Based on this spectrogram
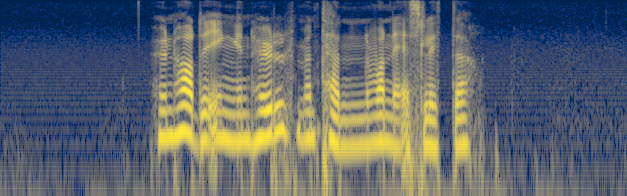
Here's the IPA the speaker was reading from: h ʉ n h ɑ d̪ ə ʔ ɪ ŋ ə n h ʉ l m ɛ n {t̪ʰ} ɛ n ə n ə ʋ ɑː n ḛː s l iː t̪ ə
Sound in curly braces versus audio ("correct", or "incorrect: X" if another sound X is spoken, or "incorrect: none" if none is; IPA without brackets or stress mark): correct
